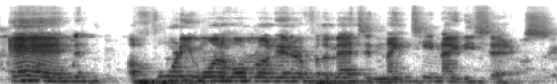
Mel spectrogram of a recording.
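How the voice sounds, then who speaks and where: A man hosting lively live trivia on stage, blunt and joking, reacting quickly with exclamations. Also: high voice, poor audio. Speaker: game show host at a fan convention panel. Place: live stage before an audience at a convention.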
